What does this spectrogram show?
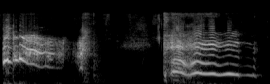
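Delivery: very high, loud mock wail of pain; anguished cry. Real, not acted. Fan hurt by Leo's goodbye, loud high wail. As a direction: cry out like you've been stabbed in the heart. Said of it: "And I'm like".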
